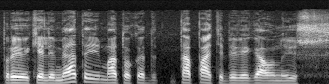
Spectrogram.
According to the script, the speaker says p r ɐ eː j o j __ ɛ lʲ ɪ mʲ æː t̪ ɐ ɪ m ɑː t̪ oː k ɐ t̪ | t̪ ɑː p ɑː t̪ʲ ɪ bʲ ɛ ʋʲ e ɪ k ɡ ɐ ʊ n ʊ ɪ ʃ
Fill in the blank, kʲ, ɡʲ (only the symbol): kʲ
